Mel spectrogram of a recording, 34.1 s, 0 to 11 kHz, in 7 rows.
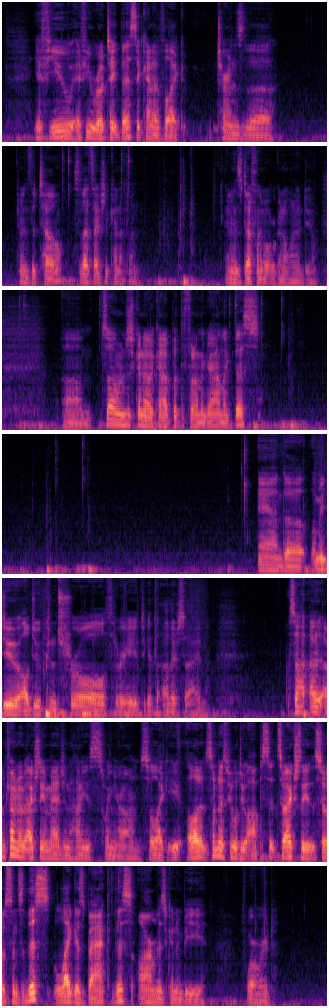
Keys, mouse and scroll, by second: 1.1 r, 7.8 g, 12.2 g, 33.2 typing.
